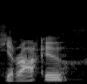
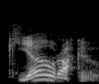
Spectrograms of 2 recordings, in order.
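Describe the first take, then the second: First: The o vowels are cut short. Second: The o vowels are held long. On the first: The speaker calls it wrong. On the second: The speaker calls it right.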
